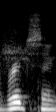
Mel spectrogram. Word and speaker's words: Ritchson: Is it Richardson or Richson? I always fuck it up. – I say Richson. – I think it's Richson because it's spelt like that.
